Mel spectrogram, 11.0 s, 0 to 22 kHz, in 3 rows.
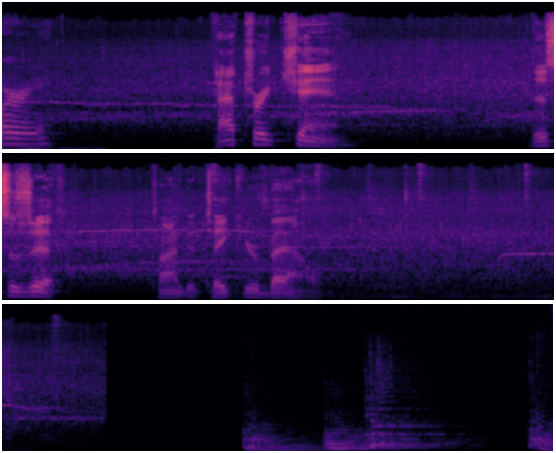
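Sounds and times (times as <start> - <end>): distant crowd applause: 0.0 - 8.1.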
